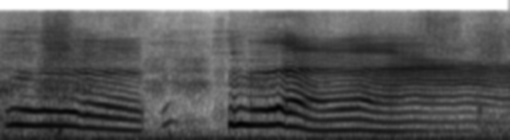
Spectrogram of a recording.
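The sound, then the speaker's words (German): A newborn baby, shortly after birth, cries loudly at night in two long, wavering wails separated by a brief catch of breath, with no talking over it. “Das ist kurz nach der Geburt und spielt nachts und die beiden sind wach, weil das Kind, kind schreit.”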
